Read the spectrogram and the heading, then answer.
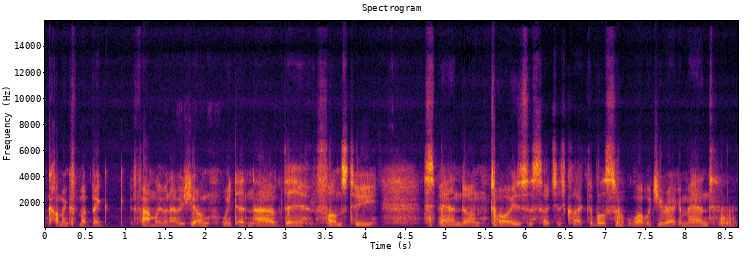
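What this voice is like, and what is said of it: Fancy foreign accent. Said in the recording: “I like that fucking fancy accent ... that's a good accent”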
